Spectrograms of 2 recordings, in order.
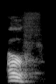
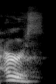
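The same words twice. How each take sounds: First: It is said with an African American pronunciation. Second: It is said with a standard pronunciation. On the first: The speaker calls it right. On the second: The speaker calls it wrong. "Not earth"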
